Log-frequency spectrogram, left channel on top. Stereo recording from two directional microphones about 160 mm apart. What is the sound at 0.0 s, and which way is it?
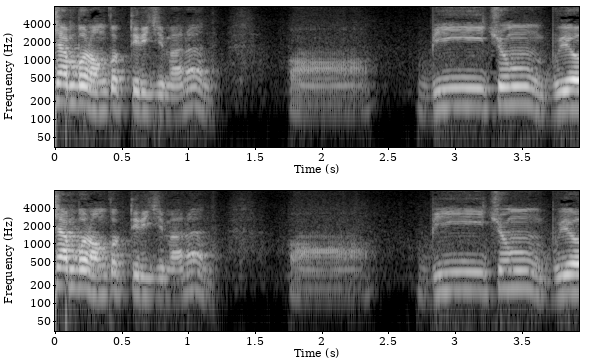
Speech, 40° left (ahead or behind).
